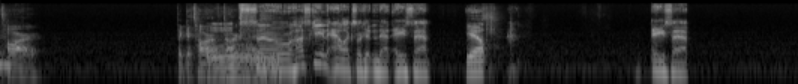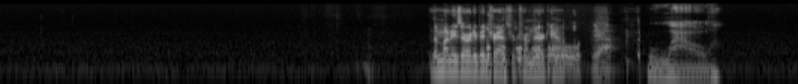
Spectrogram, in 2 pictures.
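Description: Men talk with animation over an online call.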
